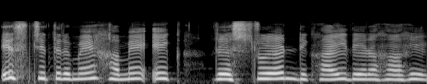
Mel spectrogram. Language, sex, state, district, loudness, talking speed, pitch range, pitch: Hindi, female, Madhya Pradesh, Bhopal, -14 LUFS, 140 wpm, 235-265 Hz, 250 Hz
